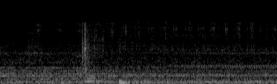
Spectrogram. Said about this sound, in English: what I'm going to do is let you hear it rewinding to get that tape off of there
